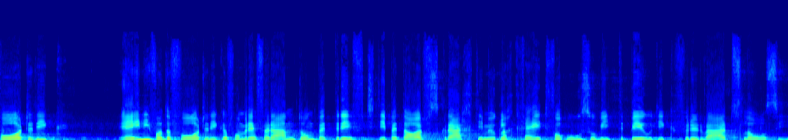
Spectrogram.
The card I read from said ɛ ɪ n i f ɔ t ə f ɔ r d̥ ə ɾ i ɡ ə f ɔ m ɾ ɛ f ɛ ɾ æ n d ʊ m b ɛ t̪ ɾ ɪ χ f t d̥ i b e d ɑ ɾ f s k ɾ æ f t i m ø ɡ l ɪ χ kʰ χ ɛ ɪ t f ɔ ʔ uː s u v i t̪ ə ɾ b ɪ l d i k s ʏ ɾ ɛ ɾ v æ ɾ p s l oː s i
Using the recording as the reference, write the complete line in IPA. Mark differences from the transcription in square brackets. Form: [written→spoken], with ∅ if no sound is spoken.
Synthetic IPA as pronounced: ɛ ɪ n i f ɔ [t→d] ə f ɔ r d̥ ə ɾ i ɡ ə f ɔ m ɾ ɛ f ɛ ɾ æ n d ʊ m b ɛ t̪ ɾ ɪ [χ→∅] f t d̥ i b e d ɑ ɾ f s k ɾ æ [f→χ] t i m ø ɡ l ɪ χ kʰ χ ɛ ɪ t f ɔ ʔ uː s u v i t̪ ə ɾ b ɪ l d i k [s→f] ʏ ɾ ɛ ɾ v æ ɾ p s l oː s i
